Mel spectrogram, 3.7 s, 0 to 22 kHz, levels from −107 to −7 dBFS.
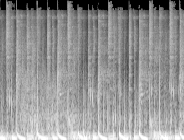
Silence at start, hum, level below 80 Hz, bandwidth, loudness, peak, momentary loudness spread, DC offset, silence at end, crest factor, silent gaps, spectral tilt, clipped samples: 0 s; none; -12 dBFS; over 20 kHz; -12 LUFS; 0 dBFS; 1 LU; under 0.1%; 0 s; 10 dB; none; -5.5 dB/octave; under 0.1%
